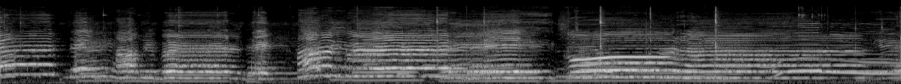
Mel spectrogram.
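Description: A group of women singing a birthday song together, with long drawn-out notes, the last one held for several seconds near the end.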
